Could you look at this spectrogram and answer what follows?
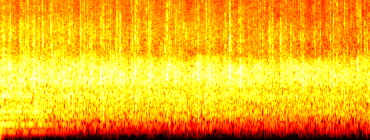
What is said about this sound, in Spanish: Por lo que Él ha hecho en nosotros, vamos a honrarlo con un fuerte aplauso esta noche, de veras, con gratitud al Señor.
